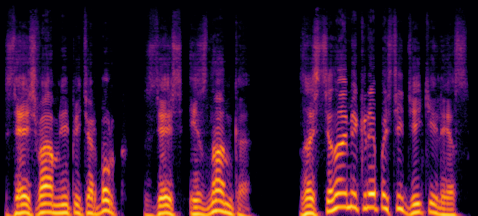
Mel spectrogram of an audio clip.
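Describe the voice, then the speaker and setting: A man doing a booming drill sergeant. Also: sing-song, moderate pace, warm tone, slightly rough, no room sound, studio quality. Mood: stern. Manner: barking, booming commands. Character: gruff male drill sergeant instructor, commanding.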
